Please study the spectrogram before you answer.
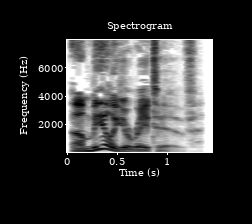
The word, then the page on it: ameliorative: British English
